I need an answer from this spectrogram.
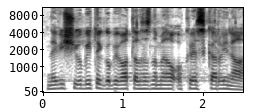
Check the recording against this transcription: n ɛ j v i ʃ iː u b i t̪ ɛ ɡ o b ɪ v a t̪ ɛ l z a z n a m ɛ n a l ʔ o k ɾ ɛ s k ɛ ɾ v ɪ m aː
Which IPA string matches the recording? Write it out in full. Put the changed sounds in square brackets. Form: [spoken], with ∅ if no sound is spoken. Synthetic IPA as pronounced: n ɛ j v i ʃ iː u b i t̪ ɛ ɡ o b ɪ v a t̪ ɛ l z a z n a m ɛ n a l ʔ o k ɾ ɛ s k [a] ɾ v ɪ [n] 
